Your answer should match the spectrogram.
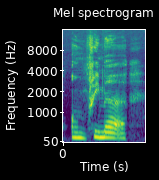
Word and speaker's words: en primeur: So for the benefit of those wannabe wine buffs listening, can you start by explaining what en primeur actually means? And also tell me if I'm pronouncing it properly. – I think you are.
